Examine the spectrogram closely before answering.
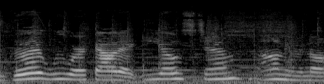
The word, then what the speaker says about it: EOS: we work out at eo's gym i don't even know if i'm saying it right it's eos fitness like yo but i i don't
